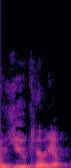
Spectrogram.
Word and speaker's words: eukaryote: of those with a nucleus is called a eukaryote you can read I know it started with me but you pronounced it with you so you carry it and some students have found that knowing that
